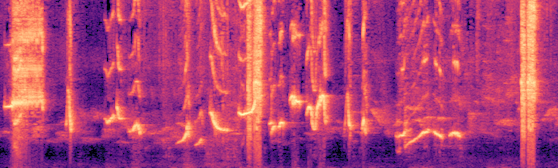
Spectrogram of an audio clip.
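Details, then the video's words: Oriental magpie-robin singing an aggressive fighting song meant to rile rival males: clear rising and falling whistles mixed with scratchy bursts and chattering notes, delivered in quick uneven phrases. "SUARA BURUNG kacer gacor NGEPLONG TARUNG konslet paling AMPUH buat PANCINGAN KACER agar EMOSI"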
